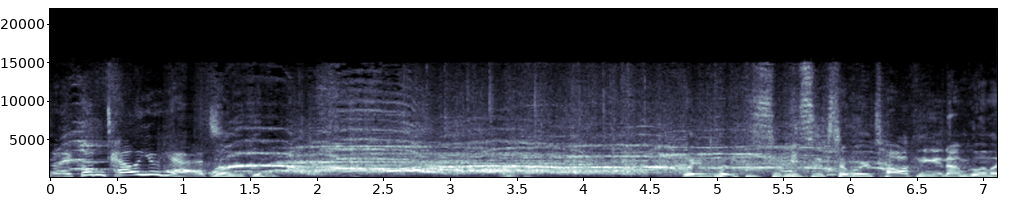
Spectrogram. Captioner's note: cheers and applause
